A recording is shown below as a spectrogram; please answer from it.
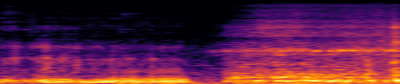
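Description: A man snoring in his sleep: two long, low snores of about a second each.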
